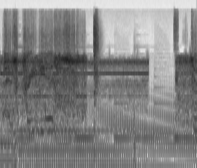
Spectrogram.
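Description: Helicopter noise heard through the crew intercom: a steady low hum of several held tones that shift abruptly a couple of times, over a hiss.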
